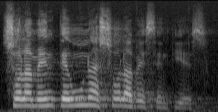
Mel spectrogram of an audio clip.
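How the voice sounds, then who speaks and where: A Mexican man tells his church testimony in a heartfelt, tearful way. His voice sits fairly high for a man but sounds dark and mellow, with a rough, gravelly grain. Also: normal speed. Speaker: church member giving testimony. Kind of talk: emotional personal testimony.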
